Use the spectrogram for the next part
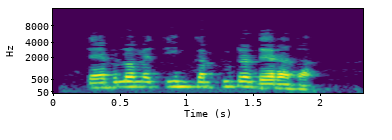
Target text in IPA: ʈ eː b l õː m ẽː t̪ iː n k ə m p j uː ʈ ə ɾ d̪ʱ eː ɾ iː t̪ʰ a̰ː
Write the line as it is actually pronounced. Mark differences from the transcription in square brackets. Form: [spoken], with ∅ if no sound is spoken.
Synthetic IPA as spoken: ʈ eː b l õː m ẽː t̪ iː n k ə m p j uː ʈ ə ɾ d̪ʱ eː ɾ [aː] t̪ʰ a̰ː

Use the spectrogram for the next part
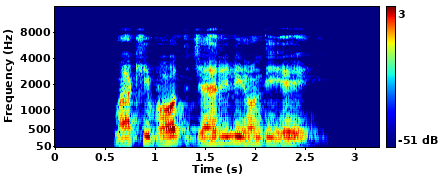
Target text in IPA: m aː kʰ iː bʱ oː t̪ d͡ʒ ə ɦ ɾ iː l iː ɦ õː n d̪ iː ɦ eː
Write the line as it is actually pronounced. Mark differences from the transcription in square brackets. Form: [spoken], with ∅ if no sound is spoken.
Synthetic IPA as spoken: m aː kʰ iː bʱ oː t̪ d͡ʒ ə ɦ ɾ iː l iː ɦ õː n d̪ iː ɦ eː

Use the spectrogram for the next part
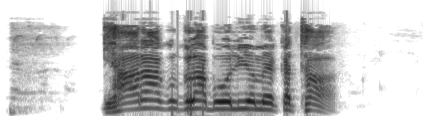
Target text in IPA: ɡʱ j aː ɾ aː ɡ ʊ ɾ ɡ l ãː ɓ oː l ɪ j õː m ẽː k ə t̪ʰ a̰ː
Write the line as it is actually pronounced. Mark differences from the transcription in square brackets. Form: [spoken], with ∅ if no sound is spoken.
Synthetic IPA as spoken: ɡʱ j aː ɾ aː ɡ ʊ ɾ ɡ l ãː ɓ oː l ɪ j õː m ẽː k ə t̪ʰ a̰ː

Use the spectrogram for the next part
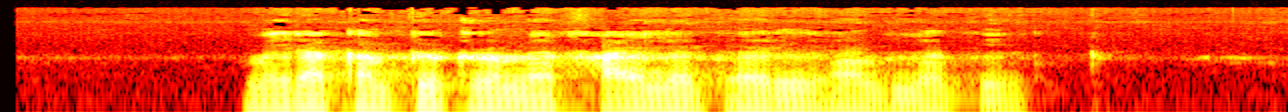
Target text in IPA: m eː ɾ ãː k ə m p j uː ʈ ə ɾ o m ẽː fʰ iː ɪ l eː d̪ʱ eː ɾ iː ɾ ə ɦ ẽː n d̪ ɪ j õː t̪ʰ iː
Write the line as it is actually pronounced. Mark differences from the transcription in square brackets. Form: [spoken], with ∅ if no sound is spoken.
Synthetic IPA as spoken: m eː ɾ [aː] k ə m p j uː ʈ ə ɾ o m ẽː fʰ [aː] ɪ l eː d̪ʱ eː ɾ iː ɾ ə ɦ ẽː n d̪ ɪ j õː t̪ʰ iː

